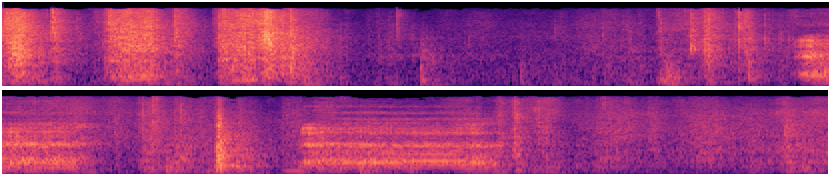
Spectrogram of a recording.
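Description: Tall cardboard box being torn open by hand: sharp rips of packing tape and cardboard in the first second or so, then longer drawn-out sounds about three and four to five seconds in.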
